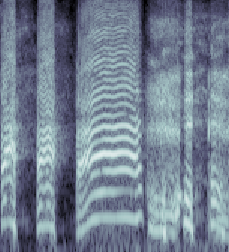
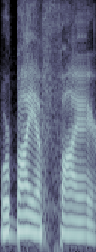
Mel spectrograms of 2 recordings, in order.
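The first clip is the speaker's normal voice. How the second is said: hushed, acted, half-whispered stage whisper; 9 semitones lower, 8 dB quieter than usual. Half-whispering back to a party member while sneaking: half-whispering back in character. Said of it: "And I whisper back".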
